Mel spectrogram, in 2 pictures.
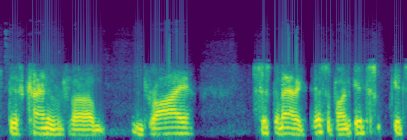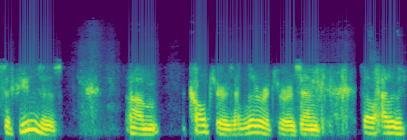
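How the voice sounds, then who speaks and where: A man's voice: mid-range voice, no room sound. Scholarly man on a tinny phone line. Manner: thoughtful, reminiscing, unhurried storyteller. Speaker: scholar interviewee. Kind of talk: reflective interview answers.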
